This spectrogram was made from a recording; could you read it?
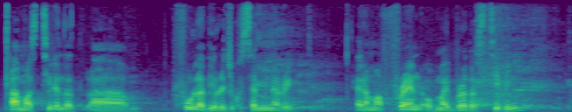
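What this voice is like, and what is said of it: Kenyan accent. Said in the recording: “from my accent, I'm from Kenya”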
